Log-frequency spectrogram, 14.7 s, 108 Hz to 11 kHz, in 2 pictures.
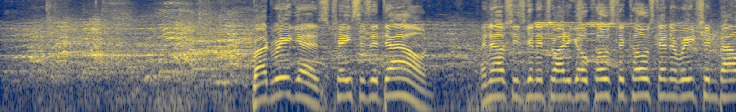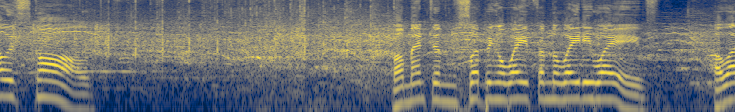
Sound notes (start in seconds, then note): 0.1 people shouting in the crowd; 8.7 crowd applauding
